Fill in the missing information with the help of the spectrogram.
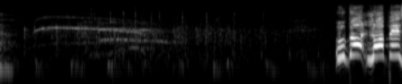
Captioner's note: audience applauds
